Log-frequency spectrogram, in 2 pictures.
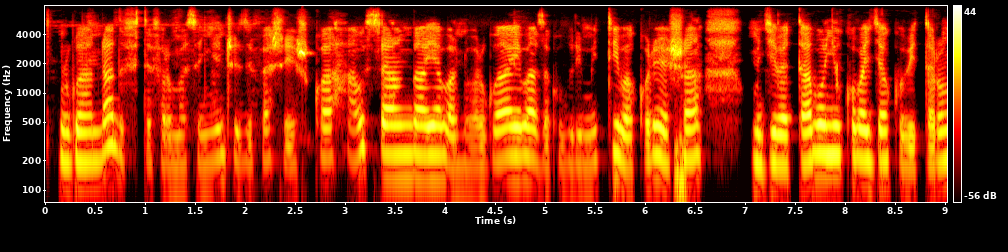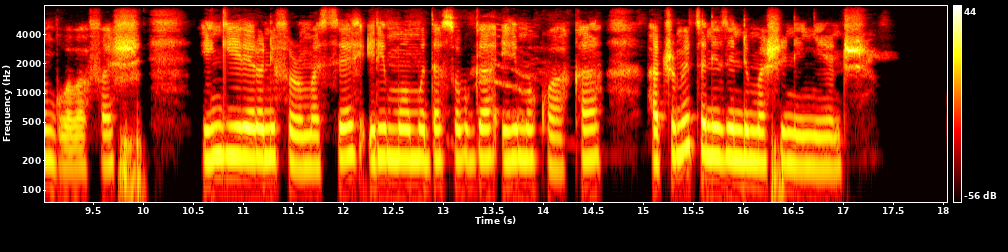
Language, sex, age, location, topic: Kinyarwanda, female, 18-24, Nyagatare, health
